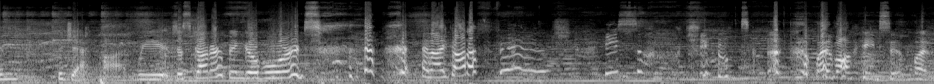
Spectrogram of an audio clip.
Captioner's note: laughing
